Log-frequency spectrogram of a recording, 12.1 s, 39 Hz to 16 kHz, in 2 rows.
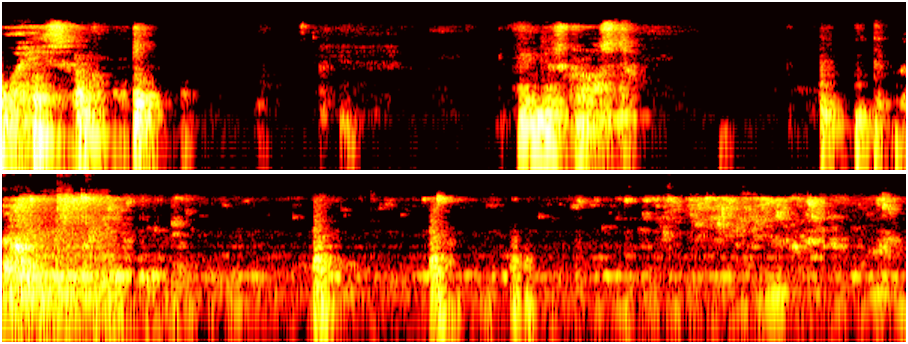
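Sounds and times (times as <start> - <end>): water running into a bath: 5.8 - 12.0
loud water splashes: 6.0 - 7.5.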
